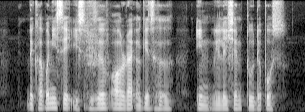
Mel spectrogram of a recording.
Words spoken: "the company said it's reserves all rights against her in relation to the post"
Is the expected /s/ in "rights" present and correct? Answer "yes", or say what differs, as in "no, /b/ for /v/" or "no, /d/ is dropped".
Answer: no, /s/ is dropped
